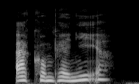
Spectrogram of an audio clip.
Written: akkompagnere

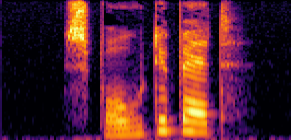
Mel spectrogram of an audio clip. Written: sprogdebat

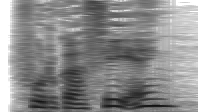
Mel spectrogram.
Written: fotografering

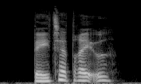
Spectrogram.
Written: datadreven

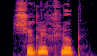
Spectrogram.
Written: cykelklub

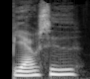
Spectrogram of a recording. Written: bjergside

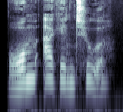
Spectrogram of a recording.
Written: rumagentur

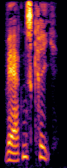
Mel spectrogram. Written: verdenskrig

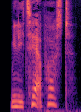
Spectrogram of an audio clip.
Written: militærpost

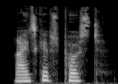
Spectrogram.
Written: regnskabspost

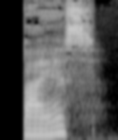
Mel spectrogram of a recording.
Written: bias

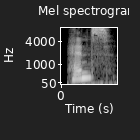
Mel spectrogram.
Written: hans

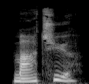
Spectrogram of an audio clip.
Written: martyr

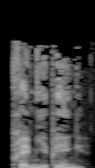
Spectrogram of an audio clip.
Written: præmiepenge

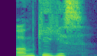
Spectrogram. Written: OMGIKKES

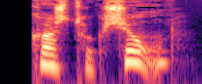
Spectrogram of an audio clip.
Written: konstruktion

